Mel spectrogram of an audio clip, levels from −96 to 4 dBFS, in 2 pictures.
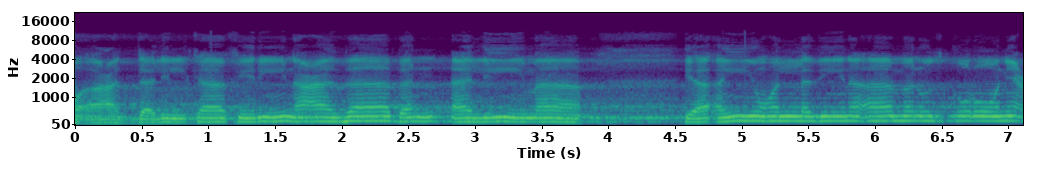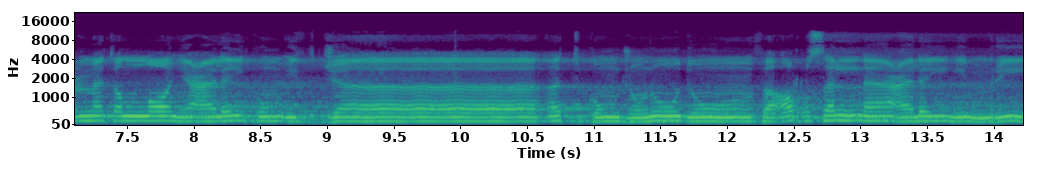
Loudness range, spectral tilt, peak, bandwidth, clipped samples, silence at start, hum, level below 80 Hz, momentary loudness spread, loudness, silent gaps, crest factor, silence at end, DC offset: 1 LU; -7.5 dB/octave; -14 dBFS; 11 kHz; under 0.1%; 0 s; none; -68 dBFS; 5 LU; -27 LUFS; none; 12 dB; 0 s; under 0.1%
